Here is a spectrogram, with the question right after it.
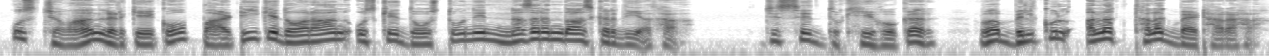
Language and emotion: Hindi, sad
